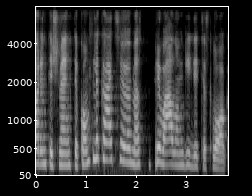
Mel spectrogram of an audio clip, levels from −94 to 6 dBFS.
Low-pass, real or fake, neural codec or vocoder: 7.2 kHz; real; none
